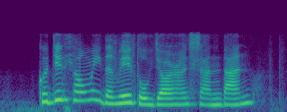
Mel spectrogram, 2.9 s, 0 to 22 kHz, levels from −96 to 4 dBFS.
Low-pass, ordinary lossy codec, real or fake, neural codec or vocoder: 7.2 kHz; Opus, 32 kbps; fake; codec, 16 kHz in and 24 kHz out, 0.4 kbps, LongCat-Audio-Codec, four codebook decoder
